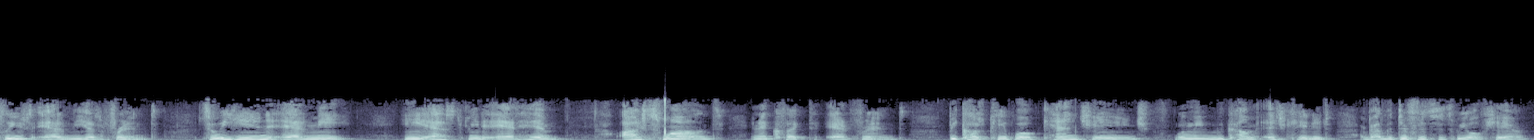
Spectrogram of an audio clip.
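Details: Dysarthric speech in an adult male with congenital cerebral palsy and associated hearing loss.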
